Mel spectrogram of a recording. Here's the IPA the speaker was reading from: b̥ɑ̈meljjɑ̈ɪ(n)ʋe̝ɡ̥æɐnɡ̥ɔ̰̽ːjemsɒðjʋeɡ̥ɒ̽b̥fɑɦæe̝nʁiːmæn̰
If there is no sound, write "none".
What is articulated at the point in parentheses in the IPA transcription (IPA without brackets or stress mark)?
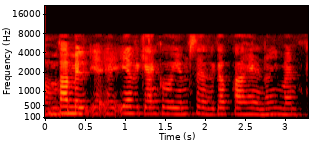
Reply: none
